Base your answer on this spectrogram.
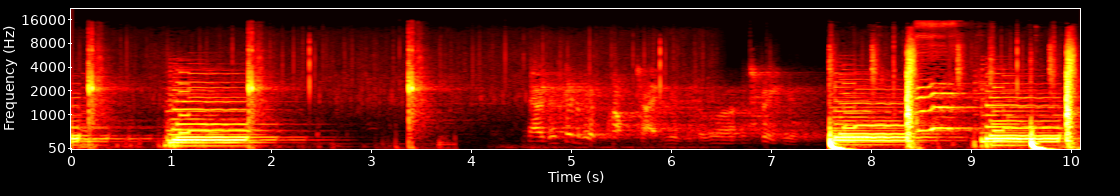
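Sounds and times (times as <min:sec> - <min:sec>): faint voice: 0:04.6 - 0:07.3.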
